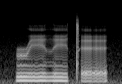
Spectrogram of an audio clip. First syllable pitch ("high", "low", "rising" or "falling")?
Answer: low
